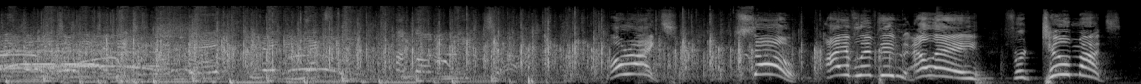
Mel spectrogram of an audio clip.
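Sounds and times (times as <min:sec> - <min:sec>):
audience shouts and whoops at a stand-up show: 0:00.0 - 0:02.0, 0:02.7 - 0:03.5
audience applause for a comedian at a stand-up show: 0:00.0 - 0:09.2
speech: 0:08.9 - 0:11.2.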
